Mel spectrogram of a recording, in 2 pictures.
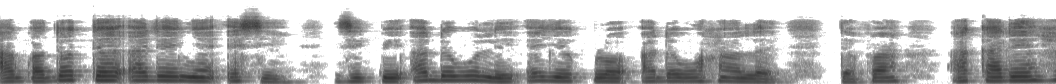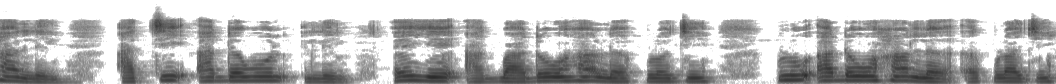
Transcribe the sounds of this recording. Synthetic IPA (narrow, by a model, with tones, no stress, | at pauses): a˨ɡ͡ba˨d̪ɔ˦t̪ə˦ʔa˦ɖe˦ɲɛ̃˨ʔe˦si˨ | zi˨k͡pe˨ʔa˨ɖə˦wo˦le˨ʔe˦je˦k͡plɔ˦a˨ɖə˦wo˦ɦã˦lə˨t̪ə˨ɸa˦ | a˨ka˦ɖe˦ɦã˦le˨a˨t̪i˦a˨ɖə˦wo˦le˨e˦je˦a˨ɡ͡ba˨ɖə˦wo˦ɦã˦lə˨k͡plɔ˦d͡ʑi˦k͡plu˦ʔa˨ɖə˦wo˦ɦã˦lə˨ə˨k͡plɔ˦a˨d͡ʑi˦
